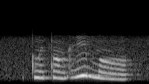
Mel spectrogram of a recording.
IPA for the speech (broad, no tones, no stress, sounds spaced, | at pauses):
tʷ ẽ t̪ ɔ̃ ɡʱ e m õ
